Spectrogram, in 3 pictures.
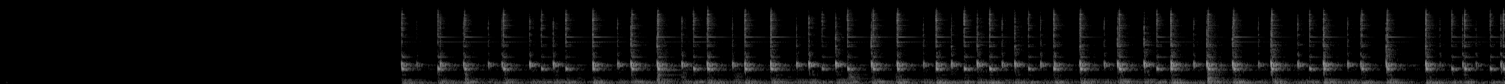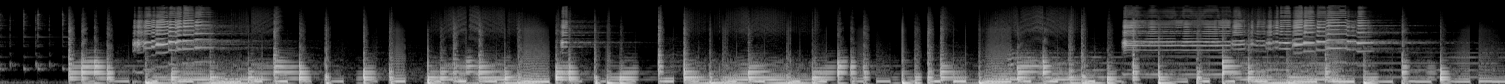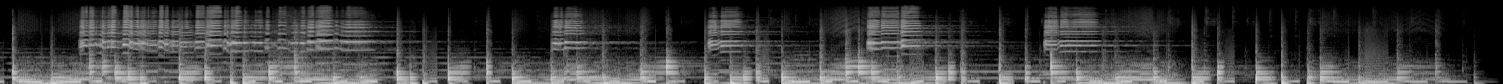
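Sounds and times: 
upbeat music: 15.8s - 45.0s.

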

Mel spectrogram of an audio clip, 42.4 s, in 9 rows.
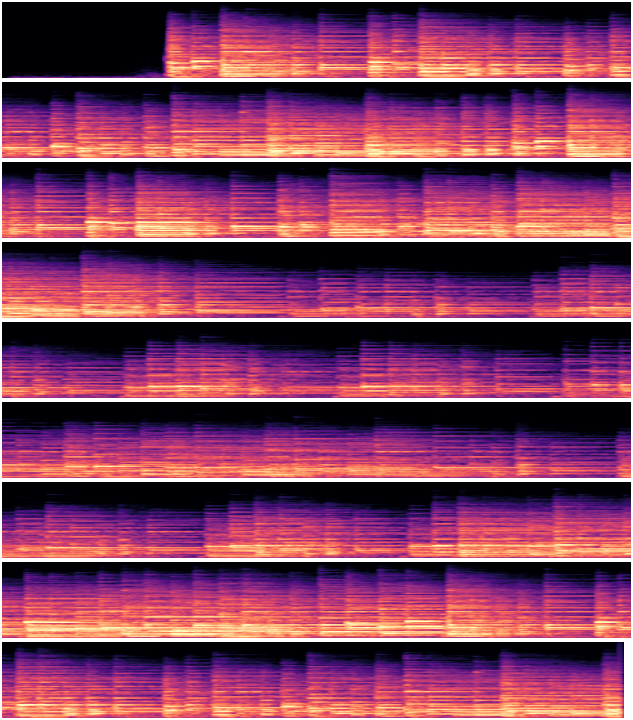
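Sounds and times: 
piano ballade in G minor: 0.2s - 42.3s.

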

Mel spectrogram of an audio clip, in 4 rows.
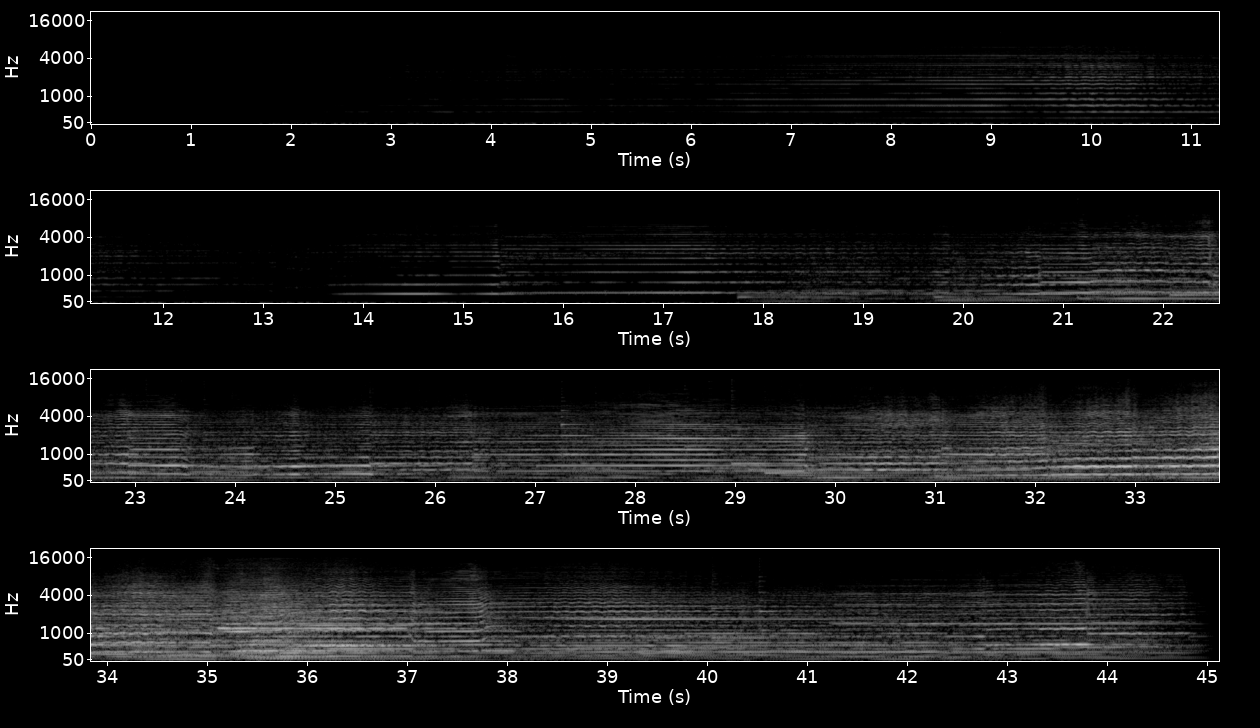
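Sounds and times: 
violin concerto music: 2.3s - 45.1s.

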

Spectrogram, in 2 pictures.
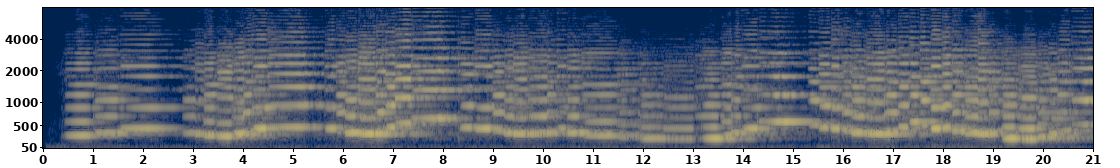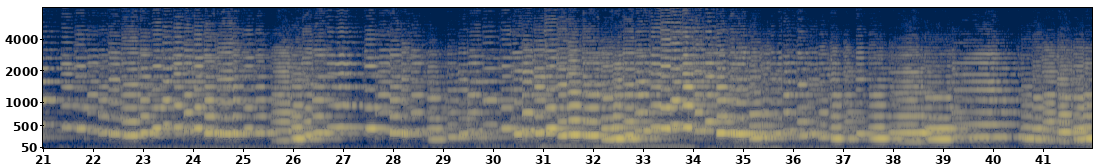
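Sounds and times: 
viola playing a prelude in D minor: 0.4s - 41.9s.

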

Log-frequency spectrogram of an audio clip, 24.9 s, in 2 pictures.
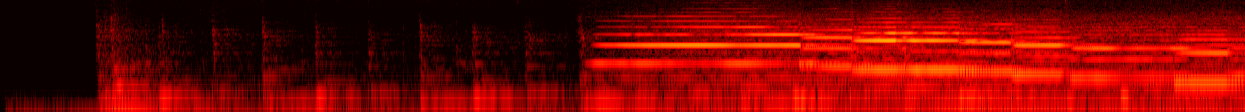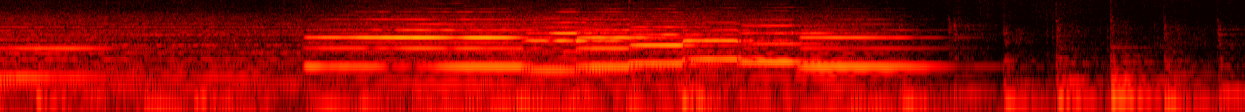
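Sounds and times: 
clarinet concerto, andante pastorale movement: 5.8s - 24.4s.

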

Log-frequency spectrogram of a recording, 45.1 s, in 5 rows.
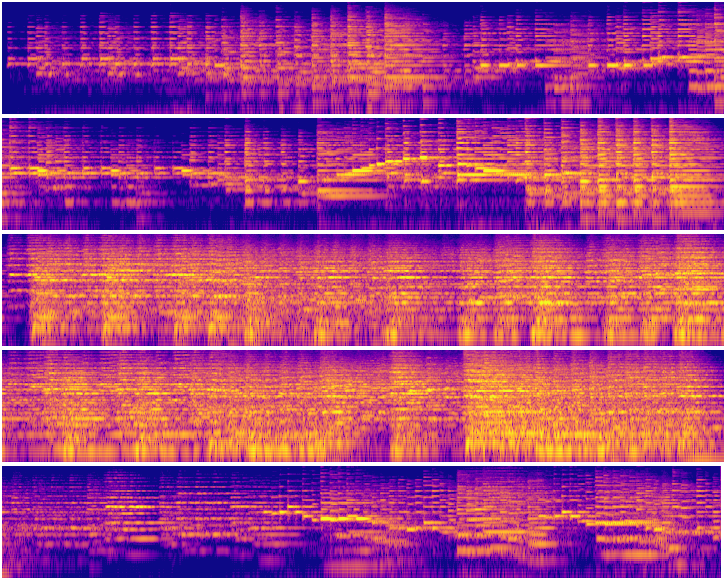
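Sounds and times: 
piano concerto rondo allegro scherzando: 0.1s - 45.0s.

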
